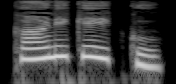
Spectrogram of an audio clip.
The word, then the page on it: ಗೋಣುಗೊಯ್ಕ: gōṇugoyka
